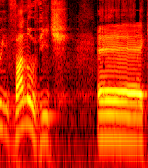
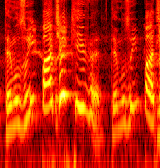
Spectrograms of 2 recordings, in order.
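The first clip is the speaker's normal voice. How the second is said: high, loud excited announcing; 10 semitones higher, 3 dB louder than usual. Real, not acted. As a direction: announce the tie with a jump in pitch. Announces a surprise tie.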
